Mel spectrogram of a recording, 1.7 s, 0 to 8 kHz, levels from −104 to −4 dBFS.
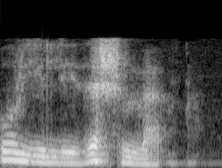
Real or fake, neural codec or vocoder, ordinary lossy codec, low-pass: real; none; AAC, 16 kbps; 7.2 kHz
